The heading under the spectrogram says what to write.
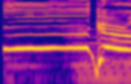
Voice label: uuuuuuuuuuh girl

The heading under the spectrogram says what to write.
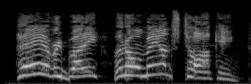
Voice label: old mans talking; simpsons

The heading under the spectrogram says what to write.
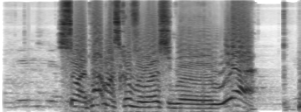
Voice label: bass boosted

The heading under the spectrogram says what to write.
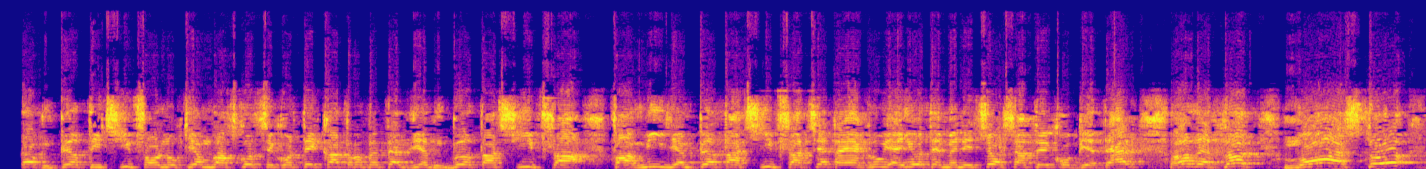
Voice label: albanian curses

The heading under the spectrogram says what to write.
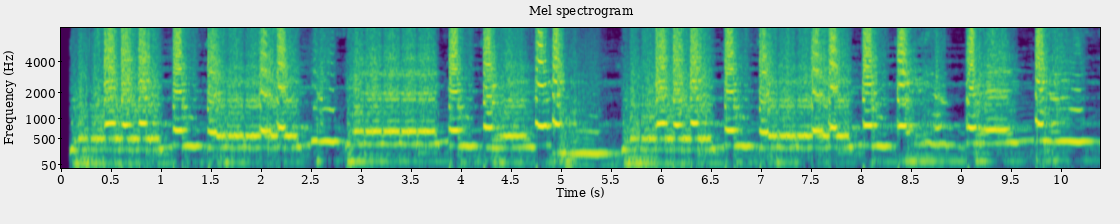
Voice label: damnnnnn loud one

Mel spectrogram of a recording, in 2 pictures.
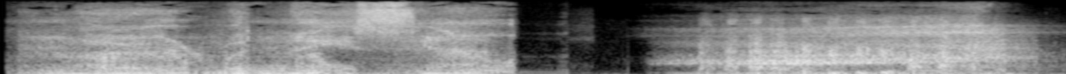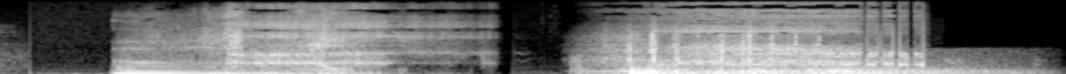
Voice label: whisper scary backwards

